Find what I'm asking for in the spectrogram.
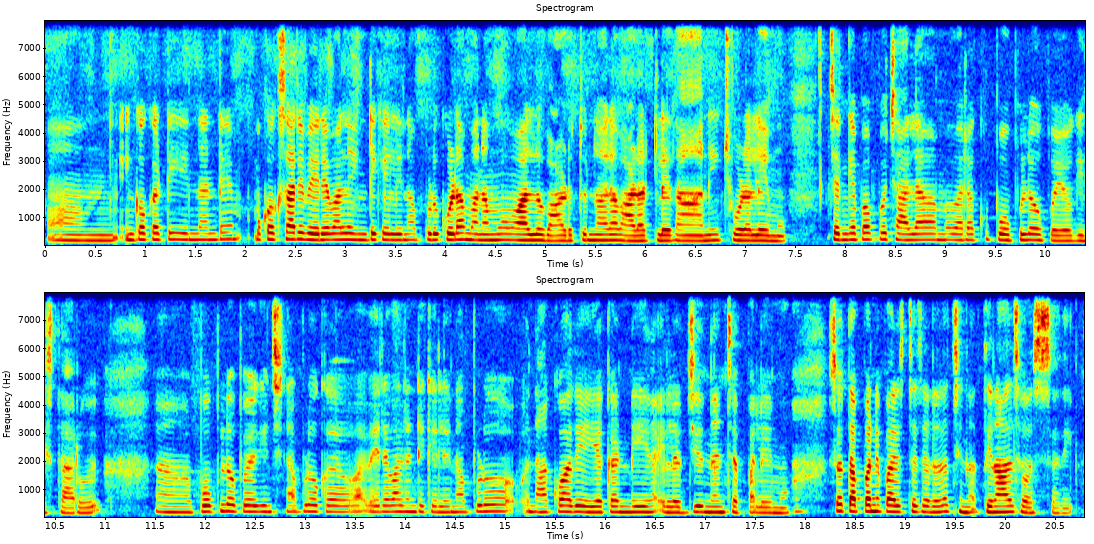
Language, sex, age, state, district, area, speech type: Telugu, female, 18-30, Telangana, Vikarabad, urban, spontaneous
